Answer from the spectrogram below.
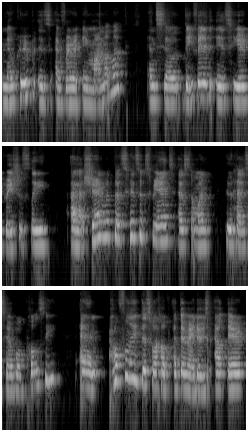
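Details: Adult woman; typical speech.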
